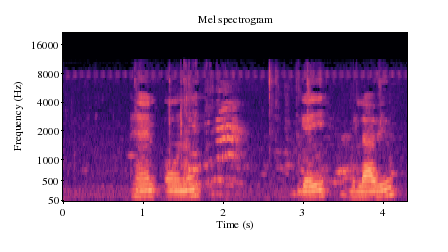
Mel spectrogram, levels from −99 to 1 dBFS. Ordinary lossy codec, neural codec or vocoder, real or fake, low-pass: Opus, 64 kbps; none; real; 10.8 kHz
